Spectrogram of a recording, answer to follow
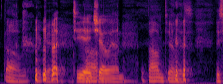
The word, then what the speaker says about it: Thom: So, Thom actually is pronounced. Thom.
